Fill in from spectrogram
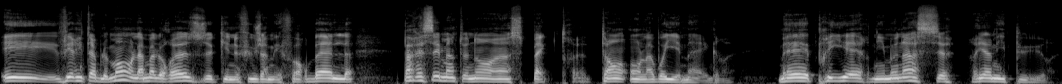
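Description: A man's voice: mid-range voice, measured pace, mellow, no echo, clean studio sound, lightly acted. A man reading as an old schoolmaster who tells an eerie tale in a grave storytelling manner. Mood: somber.

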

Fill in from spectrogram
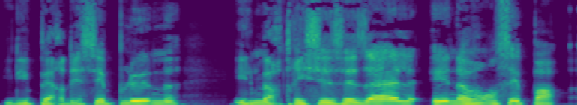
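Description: A man narrating a fable in an expressive, measured reading. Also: on the high side, no room sound, clean studio sound. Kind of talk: storybook narration.

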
